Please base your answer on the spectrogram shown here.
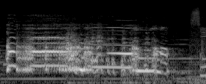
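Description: A rooster crows once, loud and close, in a drawn-out call among chickens, with no voices around it.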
